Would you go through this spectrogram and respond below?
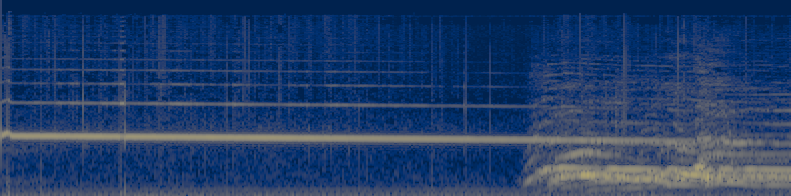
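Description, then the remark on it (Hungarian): A long, steady high whistle, blown to summon the wolf king, sounds without a break, and after about three seconds a chorus of rising, wavering wolf howls swells up beneath it, fairly loud. “Szó se lehet róla, inkább belefújok így. Ide hívom a farkas királyt.”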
